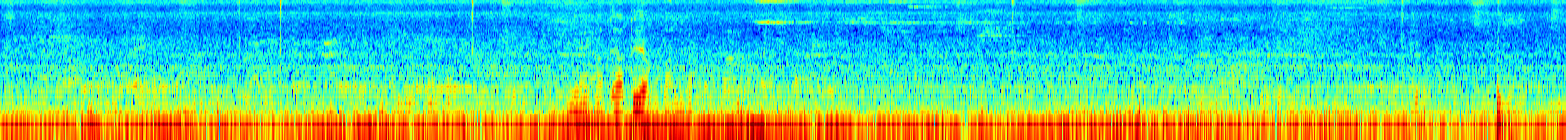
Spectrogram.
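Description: Metal tweezers scrape and click against a phone's frame.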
